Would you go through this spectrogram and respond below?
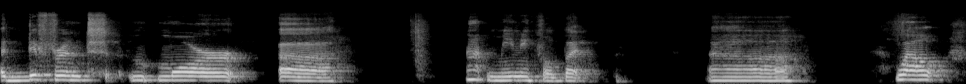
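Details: Aphasia after a stroke in a woman who teaches yoga; she still loses words, knowing the word but unable to make the linguistic connection to it.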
